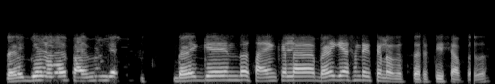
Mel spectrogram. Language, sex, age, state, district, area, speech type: Kannada, male, 30-45, Karnataka, Belgaum, rural, conversation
